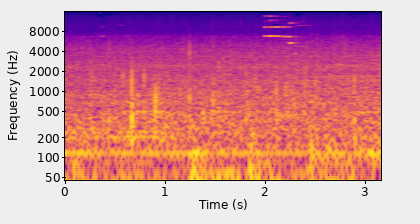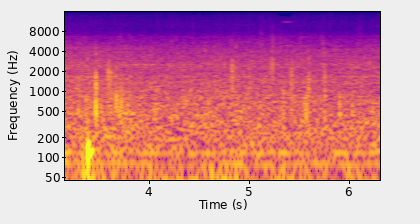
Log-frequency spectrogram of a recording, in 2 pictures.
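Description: Jeep Wrangler creeping down a rocky trail: a steady low engine hum under a constant crackle of small stones and gravel under the tyres, with a single thump a little past the middle.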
